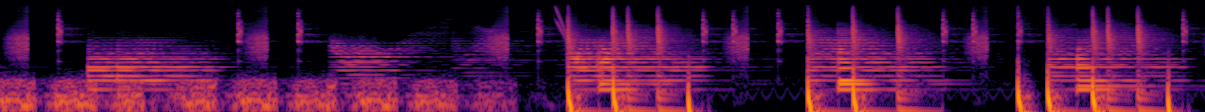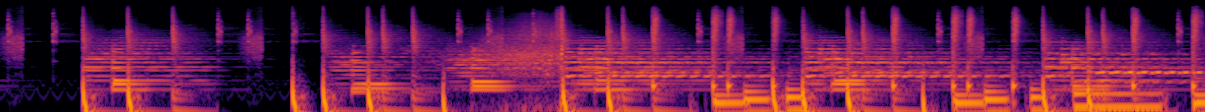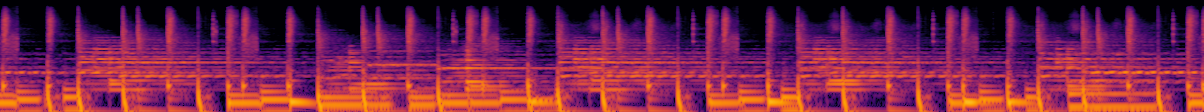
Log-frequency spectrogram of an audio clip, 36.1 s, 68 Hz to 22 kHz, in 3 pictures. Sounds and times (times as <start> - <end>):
Music: 0.0 - 36.1.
